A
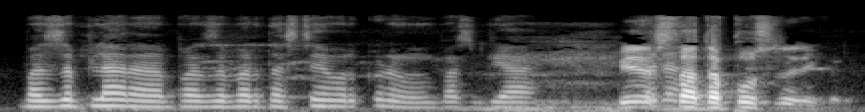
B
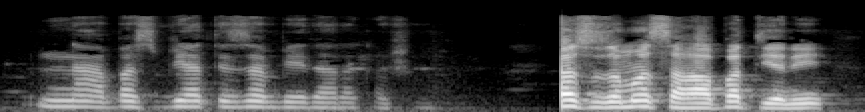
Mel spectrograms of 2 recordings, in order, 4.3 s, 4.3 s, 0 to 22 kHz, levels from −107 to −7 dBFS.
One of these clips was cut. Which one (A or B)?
B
